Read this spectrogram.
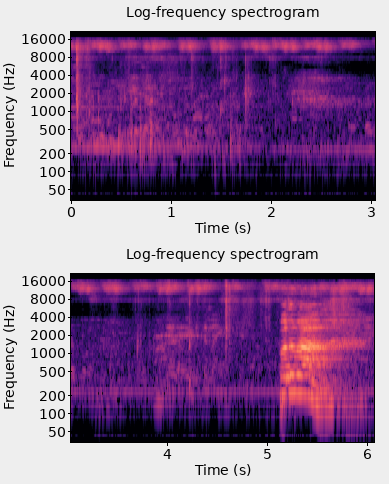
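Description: A man speaks through a microphone over loudspeakers outdoors.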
